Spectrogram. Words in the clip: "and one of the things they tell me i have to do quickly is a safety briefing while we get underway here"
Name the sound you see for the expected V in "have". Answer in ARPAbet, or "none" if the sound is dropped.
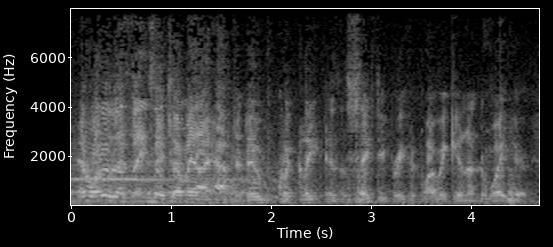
F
